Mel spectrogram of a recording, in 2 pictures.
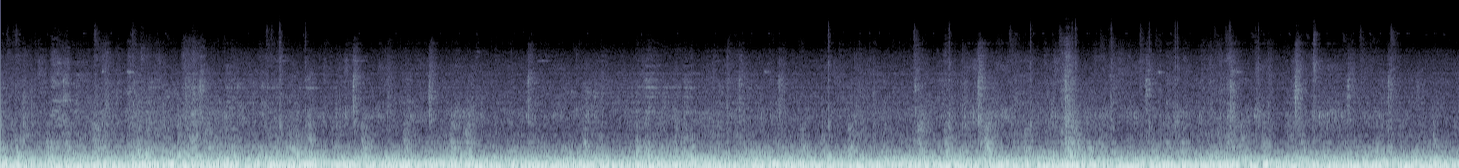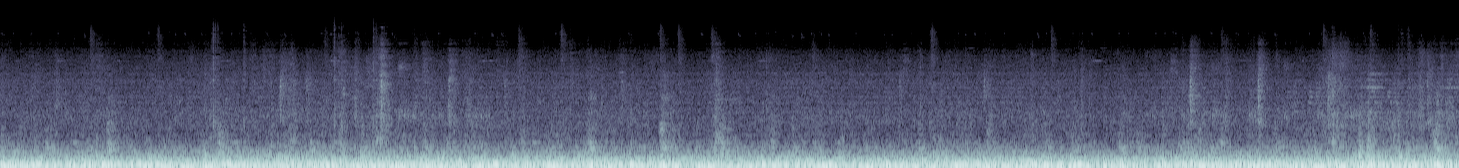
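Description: Passenger train running at speed, heard from inside the carriage: a steady low rumble from the wheels on the track, with scattered light clicks and knocks.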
